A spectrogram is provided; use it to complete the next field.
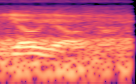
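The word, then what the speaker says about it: IOIO: his chosen Hardware board which is spelled Io Io but it's pronounced yo-yo which should be fun we've discuss the Arduino concept uh but we'll stick with the yo-yo for version one couple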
